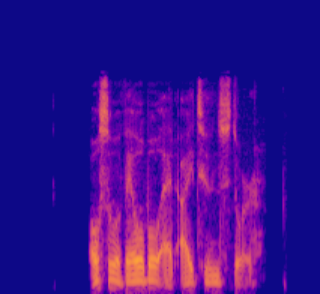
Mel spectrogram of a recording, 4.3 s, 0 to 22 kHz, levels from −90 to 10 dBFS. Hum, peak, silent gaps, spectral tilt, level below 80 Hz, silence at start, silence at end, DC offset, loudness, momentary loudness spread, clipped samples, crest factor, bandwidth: none; -4 dBFS; none; -5 dB/octave; -64 dBFS; 1.2 s; 0.8 s; under 0.1%; -20 LUFS; 11 LU; under 0.1%; 18 dB; 7.8 kHz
